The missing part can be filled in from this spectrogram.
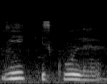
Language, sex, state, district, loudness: Hindi, female, West Bengal, Jalpaiguri, -23 LUFS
